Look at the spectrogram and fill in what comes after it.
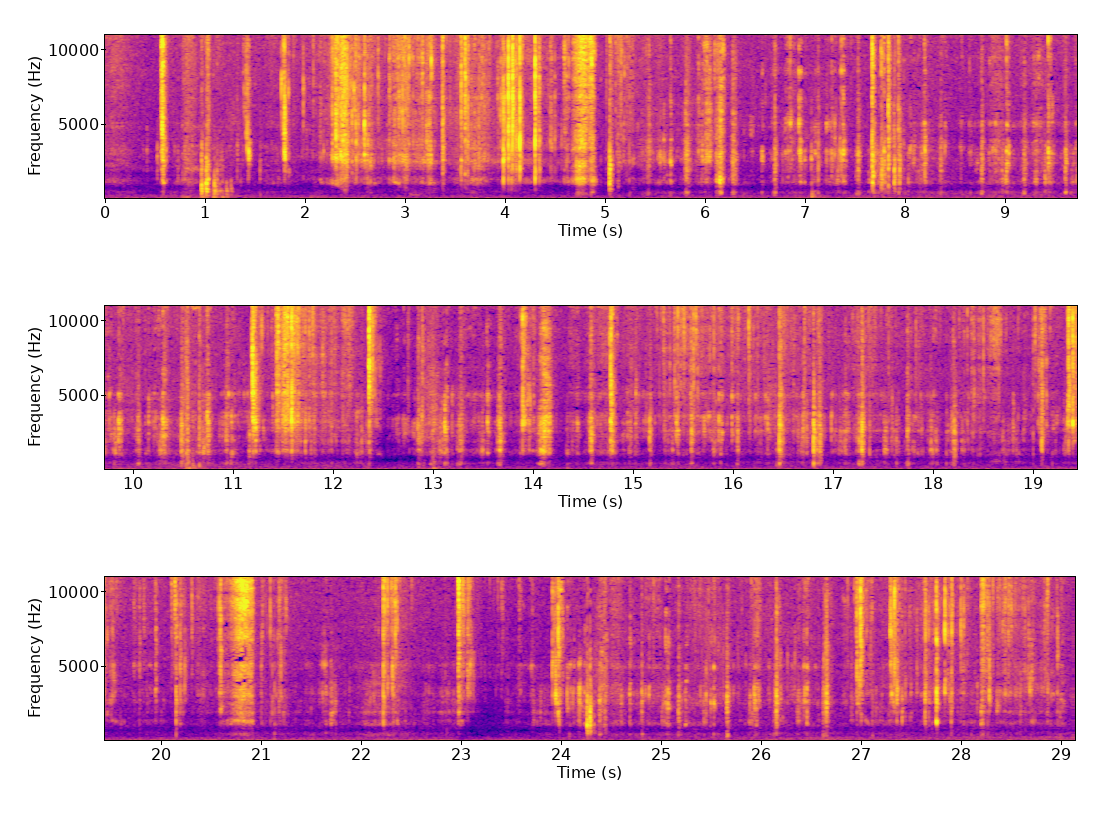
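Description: A person biting and chewing crispy fried chicken close to the microphone: irregular sharp crunches of the fried coating, with chewing between bites.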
